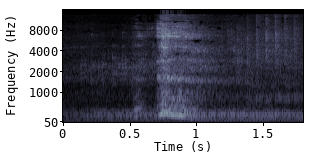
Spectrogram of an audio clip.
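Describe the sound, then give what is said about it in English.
A big jacked-up truck's engine rumbles, then roars in a sudden loud rev about halfway through before settling into a steady drone as it speeds off, with no talking. “That guy was angered, and he just sped off in this big jacked up truck.”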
